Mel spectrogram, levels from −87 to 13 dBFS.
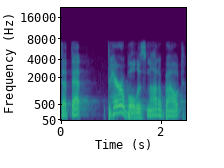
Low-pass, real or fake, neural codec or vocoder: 7.2 kHz; real; none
